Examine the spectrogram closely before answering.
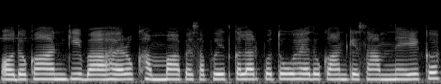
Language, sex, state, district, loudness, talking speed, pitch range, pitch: Bundeli, female, Uttar Pradesh, Hamirpur, -12 LUFS, 205 wpm, 235-245 Hz, 240 Hz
